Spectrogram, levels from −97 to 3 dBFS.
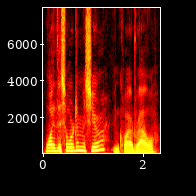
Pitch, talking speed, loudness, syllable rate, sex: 165 Hz, 155 wpm, -14 LUFS, 4.8 syllables/s, male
